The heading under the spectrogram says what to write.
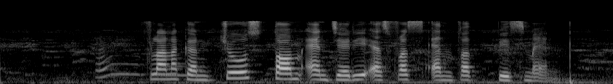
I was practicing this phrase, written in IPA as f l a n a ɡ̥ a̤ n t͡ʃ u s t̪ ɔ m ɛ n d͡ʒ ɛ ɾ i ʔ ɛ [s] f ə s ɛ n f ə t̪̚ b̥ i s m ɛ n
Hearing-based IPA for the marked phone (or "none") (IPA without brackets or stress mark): s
